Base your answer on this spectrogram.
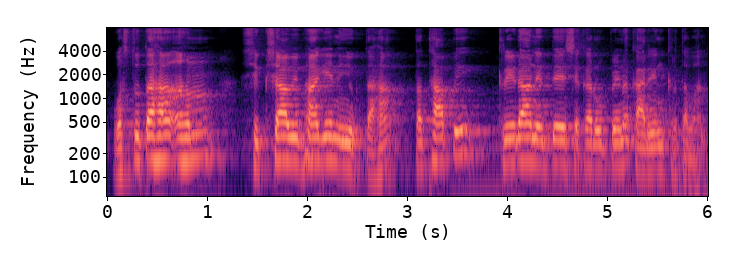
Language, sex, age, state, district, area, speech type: Sanskrit, male, 45-60, Karnataka, Uttara Kannada, urban, spontaneous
